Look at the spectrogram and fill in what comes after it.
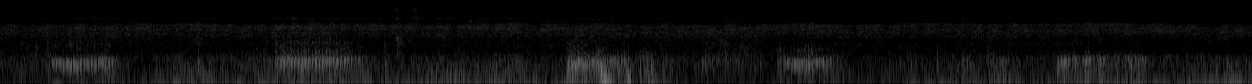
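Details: A Norwegian Forest Cat purrs while kneading on its owner's lap at home, giving steady low purr pulses roughly every two seconds, each swelling and fading, with light rustle and a small thump midway.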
